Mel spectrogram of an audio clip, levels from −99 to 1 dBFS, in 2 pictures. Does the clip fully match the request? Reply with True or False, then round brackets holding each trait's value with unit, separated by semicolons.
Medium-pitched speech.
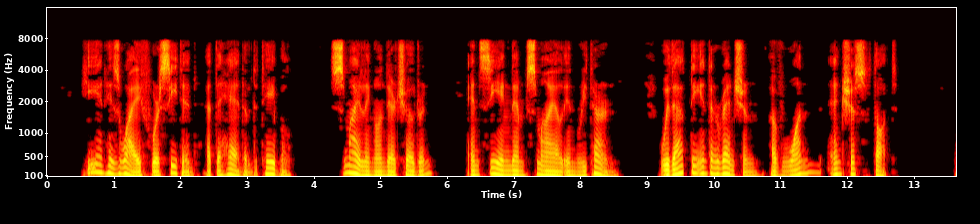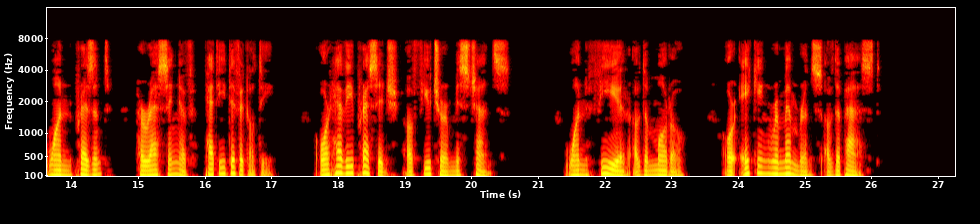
False (105 Hz)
